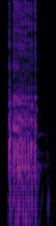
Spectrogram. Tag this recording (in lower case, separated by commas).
car, motor vehicle (road), vehicle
